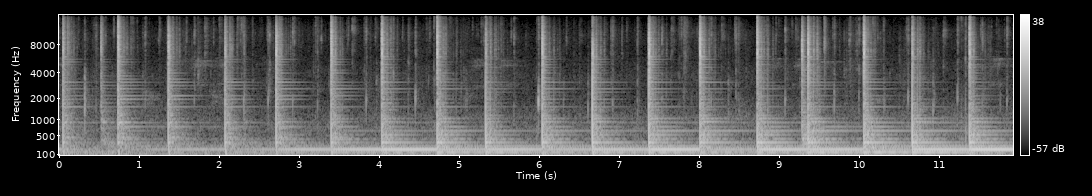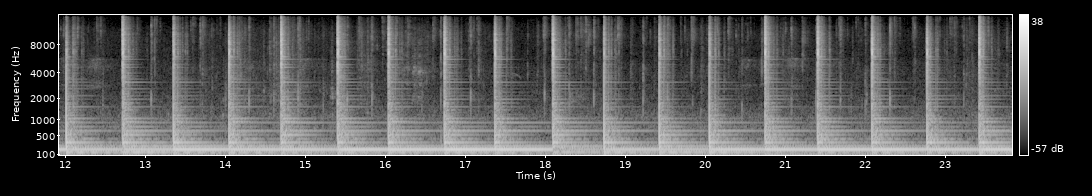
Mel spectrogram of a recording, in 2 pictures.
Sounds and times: Birdsongs 0.0 - 17.7
Raindrops activating a metal structure 0.0 - 23.8

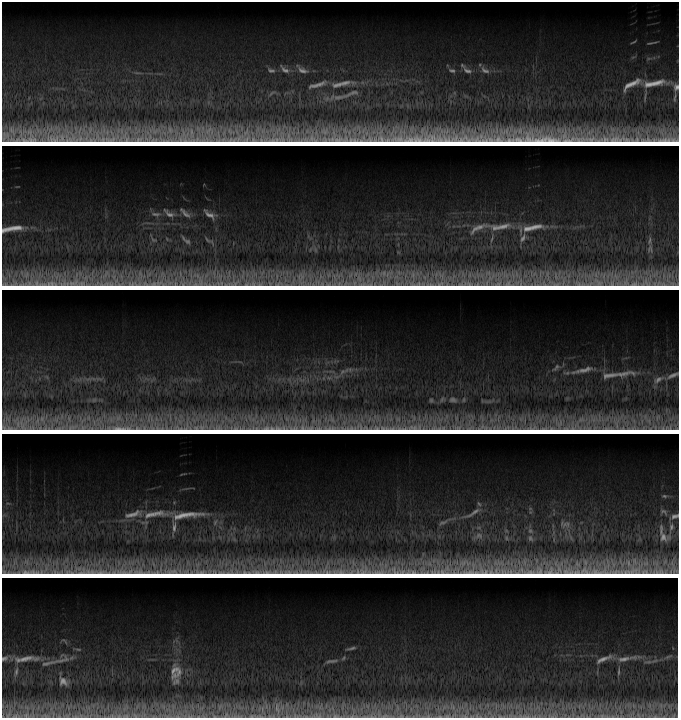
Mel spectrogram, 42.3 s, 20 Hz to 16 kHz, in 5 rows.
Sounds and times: Wind 0.0 - 42.3
rain 0.0 - 42.3
greylag goose 12.2 - 15.3
grey heron 16.4 - 29.7
greylag goose 30.3 - 34.9
greylag goose 35.8 - 36.4

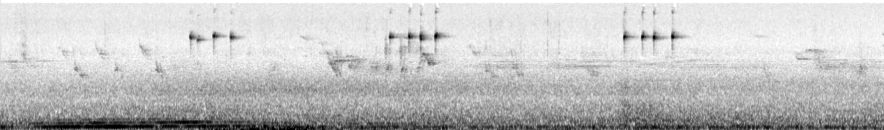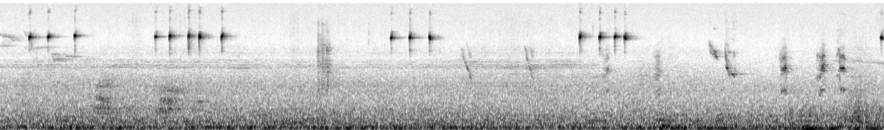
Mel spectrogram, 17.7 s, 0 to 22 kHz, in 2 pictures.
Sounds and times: tramway 0.0 - 17.6
dogs 9.7 - 11.0

